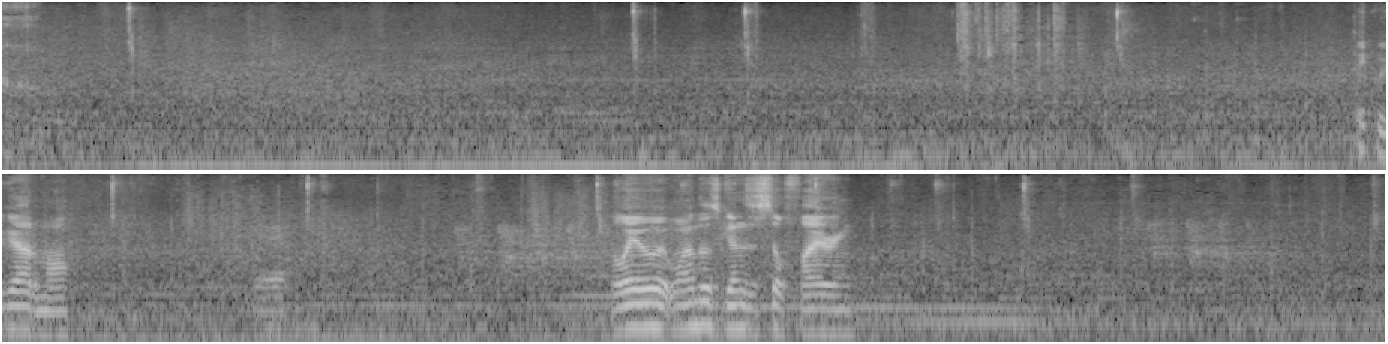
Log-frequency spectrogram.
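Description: Footsteps tread on a hard walkway at a steady walking pace.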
